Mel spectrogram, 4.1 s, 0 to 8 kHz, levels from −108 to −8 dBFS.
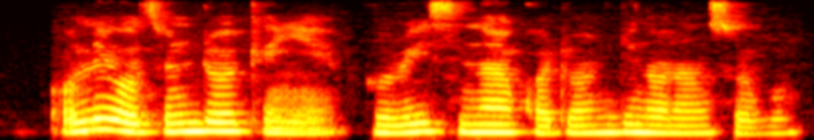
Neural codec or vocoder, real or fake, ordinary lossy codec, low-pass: none; real; none; none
